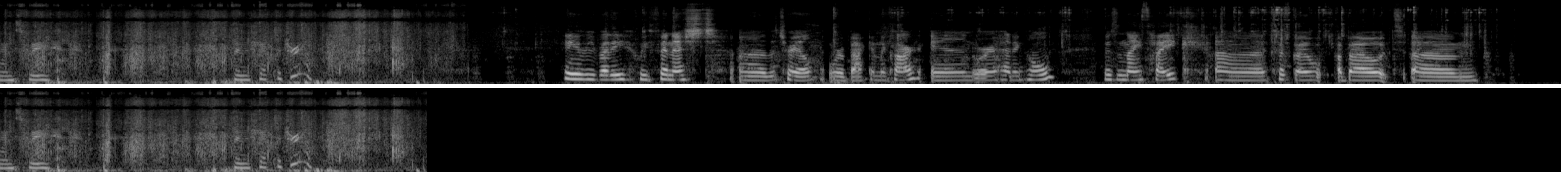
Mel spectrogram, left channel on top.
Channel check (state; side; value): drops out; right; at 4.3 s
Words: once we finish up the trail. Hey everybody, we finished the trail. We're back in the car and we're heading home. It was a nice hike. It took about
